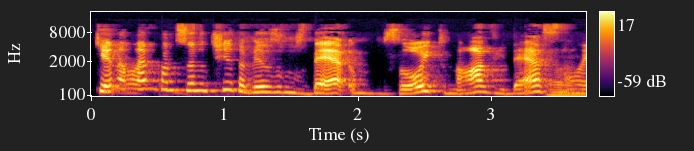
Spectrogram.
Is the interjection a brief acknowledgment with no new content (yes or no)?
yes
